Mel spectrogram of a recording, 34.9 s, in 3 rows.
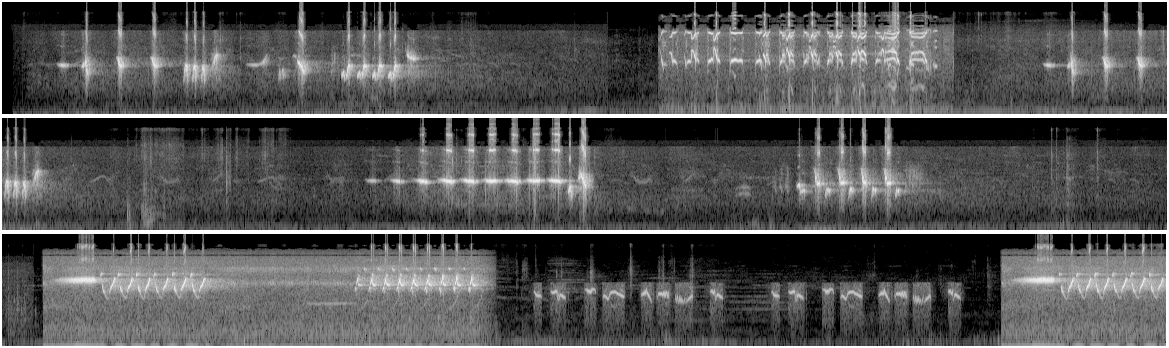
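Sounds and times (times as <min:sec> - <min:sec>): birds chirping: 0:00.1 - 0:34.9.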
